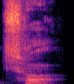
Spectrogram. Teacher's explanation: छ जो महाप्राण अघोष वर्ण है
